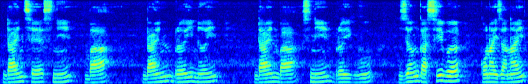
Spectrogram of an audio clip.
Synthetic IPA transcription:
dajnsesniba | dajnbɾɯjnɯj | dajnbasnibɾɯjɡu | zɯŋɡasibɯ | ɡ̥ɔnajzanaj

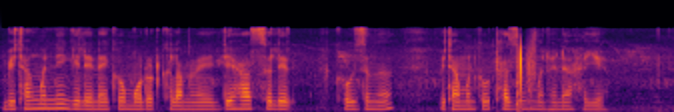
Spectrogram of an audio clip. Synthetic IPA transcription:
bitʰaŋmɯnːiɡilenajkʰɯwmɔdɔtkʰalamnanajdeɦasɯleɾ | kʰɯwzɯŋɯ | b̥itʰaŋmɯnkʰɯwtʰazimmɯnɦɯnɯhajɯ

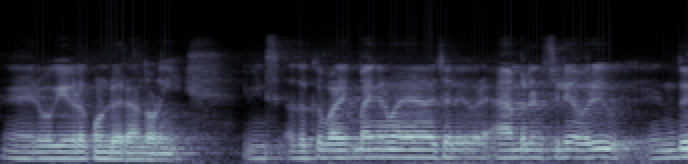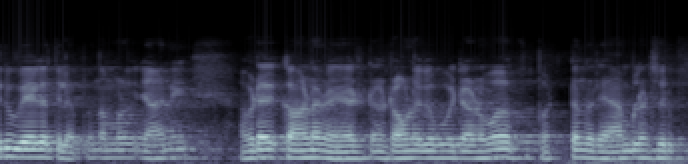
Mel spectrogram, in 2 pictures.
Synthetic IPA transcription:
ɾo̞ːɡiɣɐɭeko̞ɳɖɨʋɐɾaːnt̪oɽɐŋːi | insɐðo̞kːebɐbɐjɐŋːɐnɐmajt͡ɕːeliɾʔaːmbulɐnsilɐʋɐɾɨend̪o̞ɾuʋe̞ːɡɐt̪ːilɐpːoːnɐmːɐɭɲaːn | ɐʋiɽekaːɳaːnʈrɐwɳokːep̬o̞ːjiʈːaːɳopːopeʈːenːuoɾaːmbulɐnso̞ɾu

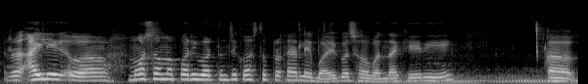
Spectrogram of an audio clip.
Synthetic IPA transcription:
rʌʔaile | mʌsʌmːʌpʌɾibʌrt̪ʌnt͡sʌĩkʌst̪oprʌkarlebʱʌekot͡sʰʌbʱʌnd̪akʰeɾi

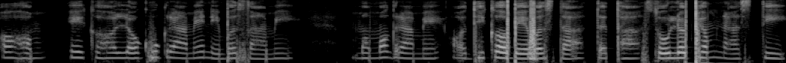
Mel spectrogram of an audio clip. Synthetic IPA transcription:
ɔɦɐm | eːkɦlɔɡoɡɾaːmenibəsaːmi | mɐməɡɾaːmẽə̰d̪ʱikəʋjeʋəst̪ʰat̪ɐt̪ʰasoːləbʱjəmnaːst̪i

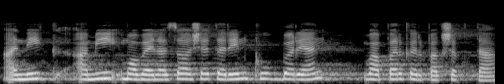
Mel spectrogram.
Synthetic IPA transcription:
a̰nika̰miːmɔbajlat͡sɔəɕat̪əɾenkʰuːp̚bəɾjan | ʋapəɾkəɾpakɕəkt̪a

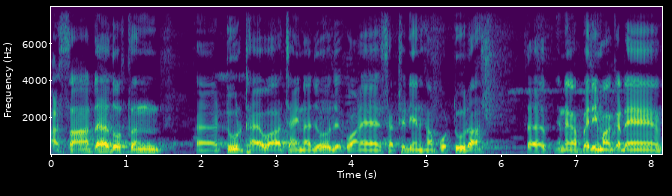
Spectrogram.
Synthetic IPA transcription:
ɐsãɗɐɦd̪oːst̪ənɪ̆ | ʈuːɾʈʰaːjoaːt͡ɕaːɪnad͡ʑoːd͡ʑeːkoɦaːɽ̃esɐʈʰɗijənɪ̆kʰãːpoːʈuːɾaː | t̪ɐɦɪnəkʰãːpɐɦɾimãkɐɗɦɪ̃

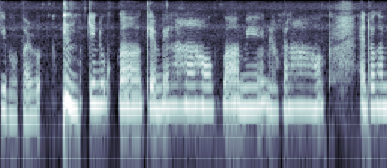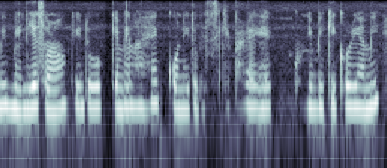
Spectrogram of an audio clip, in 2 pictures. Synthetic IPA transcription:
kibɔpaɹʊ | kintukɛmɛlaɦãɦɔk̚ba̰a̰miluɡalaɦãɦɔkɛtɔkamimeliɛsɔɹãʊ̃kintukɛmɛlɦãɦɛkonitʊbesi̥kʰɛpʰaɹɛhɛ | konibikɹikoɹiami

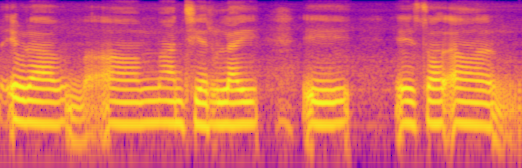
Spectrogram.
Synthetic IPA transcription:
ewʈa | mant͡sʰiʌɾulaj | sʌ

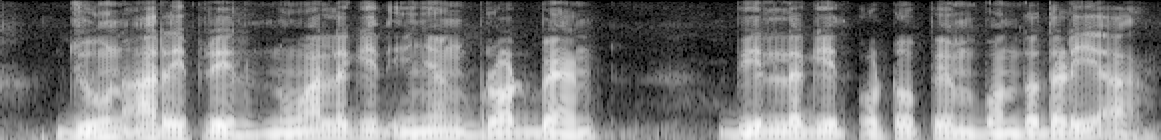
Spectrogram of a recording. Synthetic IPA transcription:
d͡ʒunaɾepɾilnɔwaləɡit̪̚iɲəŋbɾɔɖbɛɳ | billəɡit̪̚ɔʈɔpɛmbɔnd̪ɔd̪aɽɛjaʔa

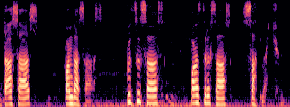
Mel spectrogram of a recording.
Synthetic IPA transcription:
d̪ɐsaːs | pɐnd̪asaːspɨt͡sɨsaːspɐ̃nt͡st̪ɾɨsaːssɐt̪lɐt͡ʃʰ

